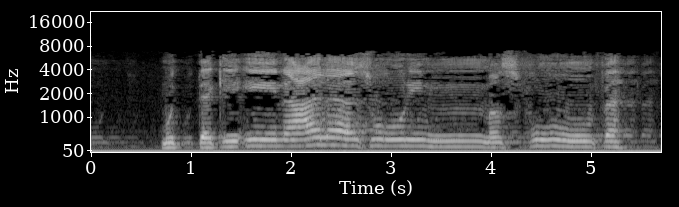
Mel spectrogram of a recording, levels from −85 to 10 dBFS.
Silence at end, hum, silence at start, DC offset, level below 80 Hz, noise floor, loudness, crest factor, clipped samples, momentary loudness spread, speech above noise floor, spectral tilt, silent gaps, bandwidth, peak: 0.05 s; none; 0 s; 5%; -48 dBFS; -48 dBFS; -19 LUFS; 18 dB; under 0.1%; 9 LU; 28 dB; -4.5 dB/octave; none; 7.2 kHz; -2 dBFS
